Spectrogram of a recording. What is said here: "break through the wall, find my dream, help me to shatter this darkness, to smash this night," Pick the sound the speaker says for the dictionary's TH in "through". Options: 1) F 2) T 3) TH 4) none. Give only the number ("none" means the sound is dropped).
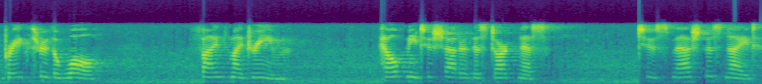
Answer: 3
